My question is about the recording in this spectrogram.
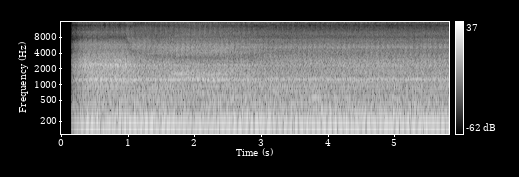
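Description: Mitsubishi 4DR5 four-cylinder diesel engine of an outrigger bangka running steadily with the boat under way.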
